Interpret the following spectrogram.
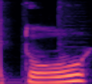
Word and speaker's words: du: as seguintes e continua e tu continua tu mas por causa da pronúncia hatuna ou acaba ficando curto em vez de tu um dizemos só tu é se transforma em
